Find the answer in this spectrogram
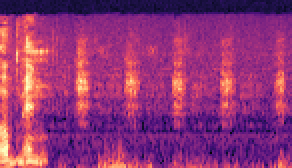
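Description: A dog panting, fast and faint, about four to five breaths a second.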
